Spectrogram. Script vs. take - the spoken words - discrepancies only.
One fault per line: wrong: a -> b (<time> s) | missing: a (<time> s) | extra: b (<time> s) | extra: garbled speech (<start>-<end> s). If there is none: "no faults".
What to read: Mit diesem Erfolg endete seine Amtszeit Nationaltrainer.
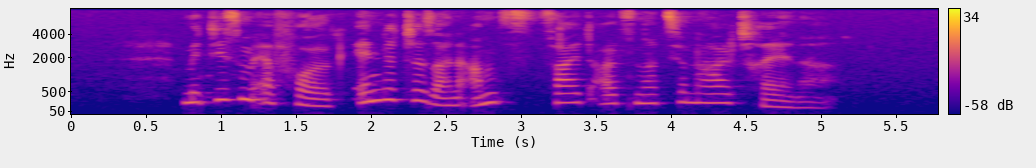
extra: als (3.5 s)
